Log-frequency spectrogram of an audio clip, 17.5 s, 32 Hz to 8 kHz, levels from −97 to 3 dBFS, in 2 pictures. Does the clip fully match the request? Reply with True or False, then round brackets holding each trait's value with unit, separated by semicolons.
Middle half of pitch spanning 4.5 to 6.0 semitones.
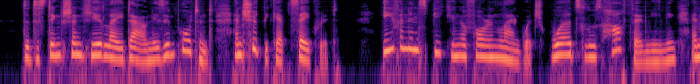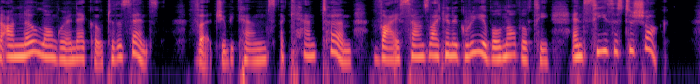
True (4.9 semitones)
